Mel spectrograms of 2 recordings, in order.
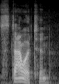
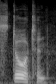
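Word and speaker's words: Stourton: that this Junction and town would be called stowton but it is in fact pronounced storton and I was corrected on this on my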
